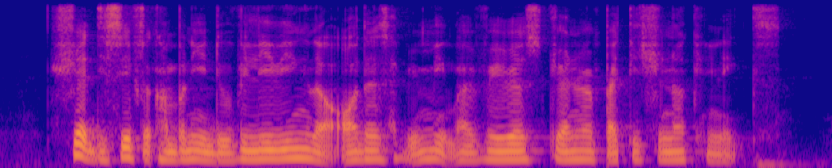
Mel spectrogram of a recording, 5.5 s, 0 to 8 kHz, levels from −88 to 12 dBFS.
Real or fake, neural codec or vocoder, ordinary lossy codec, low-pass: real; none; none; 7.2 kHz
